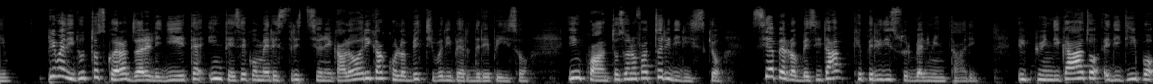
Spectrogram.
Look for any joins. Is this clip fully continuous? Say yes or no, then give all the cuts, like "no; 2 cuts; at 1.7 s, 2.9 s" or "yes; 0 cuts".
no; 1 cut; at 10.3 s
